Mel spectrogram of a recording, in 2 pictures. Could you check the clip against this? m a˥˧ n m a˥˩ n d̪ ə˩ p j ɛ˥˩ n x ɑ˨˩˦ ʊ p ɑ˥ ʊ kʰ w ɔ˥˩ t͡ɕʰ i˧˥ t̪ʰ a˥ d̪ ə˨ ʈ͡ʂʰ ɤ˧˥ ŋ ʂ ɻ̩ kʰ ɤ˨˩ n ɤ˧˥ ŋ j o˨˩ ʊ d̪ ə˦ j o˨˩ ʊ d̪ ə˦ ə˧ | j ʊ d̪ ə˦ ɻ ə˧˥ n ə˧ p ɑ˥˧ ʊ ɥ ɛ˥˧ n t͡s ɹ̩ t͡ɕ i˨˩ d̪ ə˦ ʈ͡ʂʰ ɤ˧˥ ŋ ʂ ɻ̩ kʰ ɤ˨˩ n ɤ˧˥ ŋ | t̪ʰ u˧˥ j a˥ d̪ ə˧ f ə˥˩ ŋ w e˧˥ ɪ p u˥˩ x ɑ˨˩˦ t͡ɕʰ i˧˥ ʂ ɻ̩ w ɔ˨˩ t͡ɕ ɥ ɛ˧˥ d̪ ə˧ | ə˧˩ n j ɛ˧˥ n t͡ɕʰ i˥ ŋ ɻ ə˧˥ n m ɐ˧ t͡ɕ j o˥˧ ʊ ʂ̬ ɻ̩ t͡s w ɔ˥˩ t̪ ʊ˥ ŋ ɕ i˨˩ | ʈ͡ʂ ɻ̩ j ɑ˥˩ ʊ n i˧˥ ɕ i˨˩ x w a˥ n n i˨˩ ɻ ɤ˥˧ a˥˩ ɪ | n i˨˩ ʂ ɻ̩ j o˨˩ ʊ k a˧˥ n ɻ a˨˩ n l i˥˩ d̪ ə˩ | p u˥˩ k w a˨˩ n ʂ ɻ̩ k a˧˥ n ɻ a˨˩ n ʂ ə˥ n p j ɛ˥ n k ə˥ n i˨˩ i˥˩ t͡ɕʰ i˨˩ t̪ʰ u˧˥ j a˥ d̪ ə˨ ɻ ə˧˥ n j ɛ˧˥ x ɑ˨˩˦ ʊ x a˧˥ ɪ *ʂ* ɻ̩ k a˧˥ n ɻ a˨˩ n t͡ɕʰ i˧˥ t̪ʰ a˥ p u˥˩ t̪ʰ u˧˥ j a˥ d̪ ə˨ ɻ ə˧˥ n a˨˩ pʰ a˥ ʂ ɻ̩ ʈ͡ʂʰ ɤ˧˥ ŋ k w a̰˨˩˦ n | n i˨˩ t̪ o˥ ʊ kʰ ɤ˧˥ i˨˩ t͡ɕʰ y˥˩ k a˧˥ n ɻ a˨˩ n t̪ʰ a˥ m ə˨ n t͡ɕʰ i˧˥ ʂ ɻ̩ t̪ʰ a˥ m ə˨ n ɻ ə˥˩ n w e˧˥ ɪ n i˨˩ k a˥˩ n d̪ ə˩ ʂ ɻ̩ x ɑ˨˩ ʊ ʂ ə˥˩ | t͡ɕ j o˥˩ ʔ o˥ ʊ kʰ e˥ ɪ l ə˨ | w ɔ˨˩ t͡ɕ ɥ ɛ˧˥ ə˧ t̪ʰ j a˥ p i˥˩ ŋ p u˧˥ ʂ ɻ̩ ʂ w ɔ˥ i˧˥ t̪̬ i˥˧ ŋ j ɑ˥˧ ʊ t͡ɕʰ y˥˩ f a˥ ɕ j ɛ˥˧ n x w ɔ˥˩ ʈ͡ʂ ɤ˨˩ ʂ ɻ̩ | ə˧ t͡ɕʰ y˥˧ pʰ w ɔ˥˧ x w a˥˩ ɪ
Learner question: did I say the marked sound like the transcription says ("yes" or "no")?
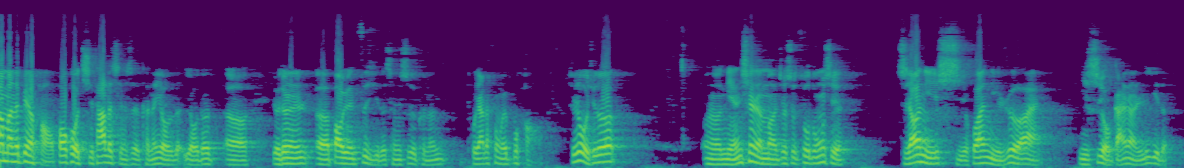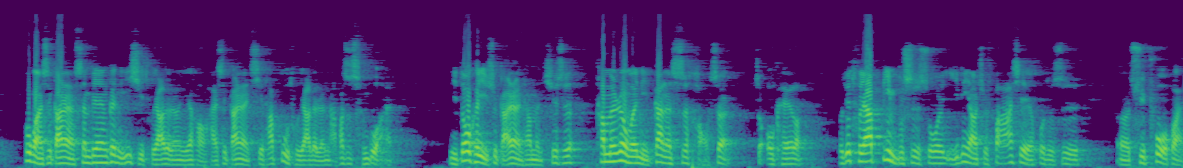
yes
